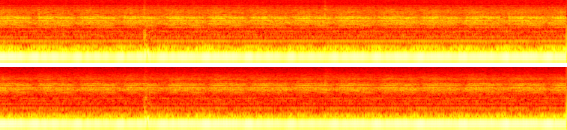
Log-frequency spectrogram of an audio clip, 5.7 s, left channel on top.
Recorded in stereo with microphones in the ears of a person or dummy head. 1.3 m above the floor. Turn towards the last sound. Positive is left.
turn(degrees=35)  # may be behind; listen again after turning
